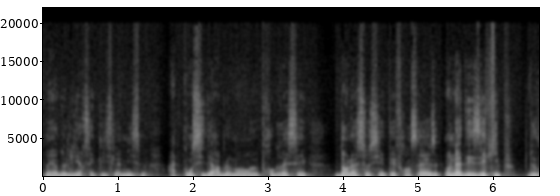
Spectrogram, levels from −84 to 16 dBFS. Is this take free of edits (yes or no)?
no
